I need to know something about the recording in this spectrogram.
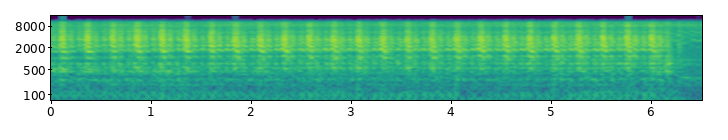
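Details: Corvair Spyder with an electric fuel pump, cold, on a rainy day: the starter churns at an even four beats a second with no firing. Cranks but won't start cold; fuel delivery is being checked.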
